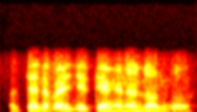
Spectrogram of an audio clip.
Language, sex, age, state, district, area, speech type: Malayalam, male, 18-30, Kerala, Idukki, rural, conversation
